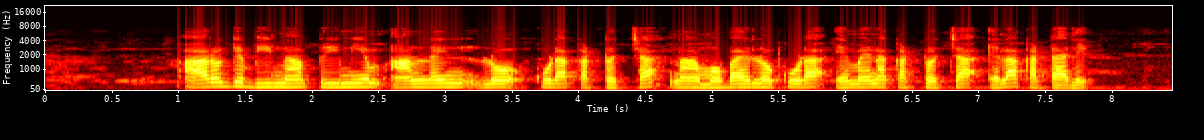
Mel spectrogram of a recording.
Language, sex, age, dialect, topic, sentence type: Telugu, female, 36-40, Telangana, banking, question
